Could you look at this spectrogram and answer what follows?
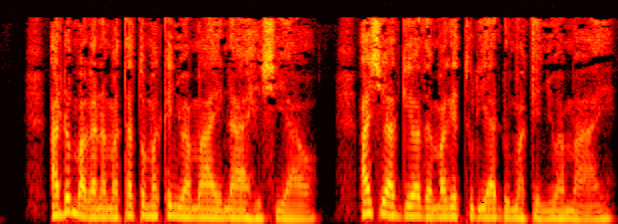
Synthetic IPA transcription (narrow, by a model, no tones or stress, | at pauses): adomaɣanamatatomakeɲwamaenaːɦeɕiaɔ | aɕjɔaɡeɔðɛmaɣetuɾiadomakeɲwamaːe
